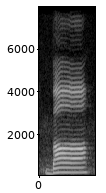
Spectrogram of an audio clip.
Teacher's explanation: با، بند ہونٹوں کے گیلے حصے سے۔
